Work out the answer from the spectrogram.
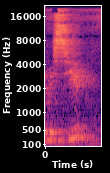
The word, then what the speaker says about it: receipt: I can show you the receipt. Receipt. What's the silent letter? P, exactly, very good.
